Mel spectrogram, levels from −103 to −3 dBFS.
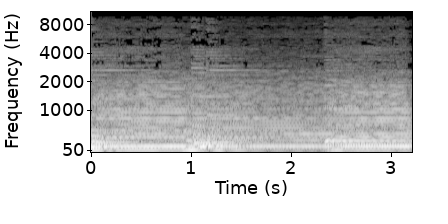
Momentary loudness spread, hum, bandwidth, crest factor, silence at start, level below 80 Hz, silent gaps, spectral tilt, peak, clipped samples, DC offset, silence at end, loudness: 6 LU; none; 4.7 kHz; 12 dB; 0 s; -22 dBFS; none; -10 dB/octave; 0 dBFS; under 0.1%; under 0.1%; 0 s; -15 LUFS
